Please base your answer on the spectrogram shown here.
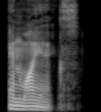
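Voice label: "nyx", English, British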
